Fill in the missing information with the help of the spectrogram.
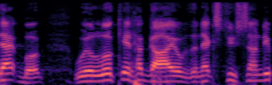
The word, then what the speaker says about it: Haggai: And as I said this morning, Haggai, or as we like to say it here in the South, Haggai, but it's Haggai in Hebrew. Remember, anytime you see doubled consonants, both of them are pronounced, and generally the second syllable takes the emphasis. So it's Haggai.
